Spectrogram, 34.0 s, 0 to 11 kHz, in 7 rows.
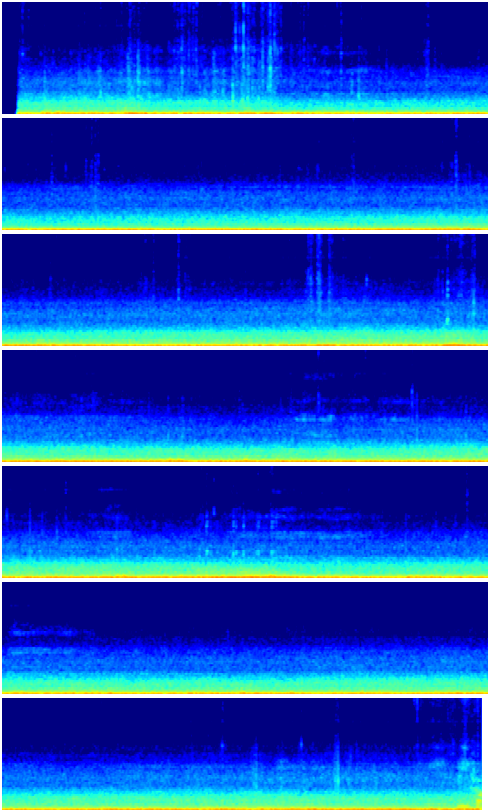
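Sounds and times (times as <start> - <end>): heavy engine rumbling: 0.2 - 33.9.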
